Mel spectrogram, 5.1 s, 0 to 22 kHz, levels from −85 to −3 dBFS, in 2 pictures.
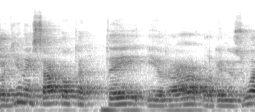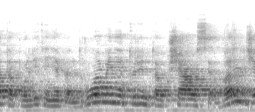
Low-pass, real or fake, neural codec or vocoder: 19.8 kHz; real; none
